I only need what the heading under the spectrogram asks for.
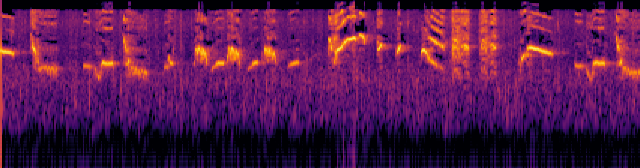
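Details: Orange-headed thrush in 'teler' song, pouring out quick whistled notes, upward and downward slurs and brief buzzy bursts in a nonstop, ever-changing sequence.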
